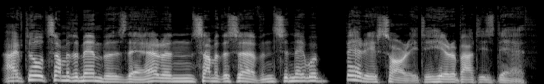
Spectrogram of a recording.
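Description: A man's voice: mid-range voice, animated, brisk, fairly bright tone, dry recording, studio quality, voice pushed up. A man voicing a strained, drawling upper-class Englishman bearing bad news in a mannered, gushing way. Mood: solemn, gushing.

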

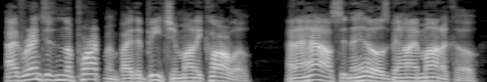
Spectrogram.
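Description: A man voicing a brash, boastful veteran, loud and amazed at himself. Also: mid-range voice, expressive, a little fast, no echo, clean studio sound, voice pushed up. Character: brash, boastful American male Vietnam veteran.

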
